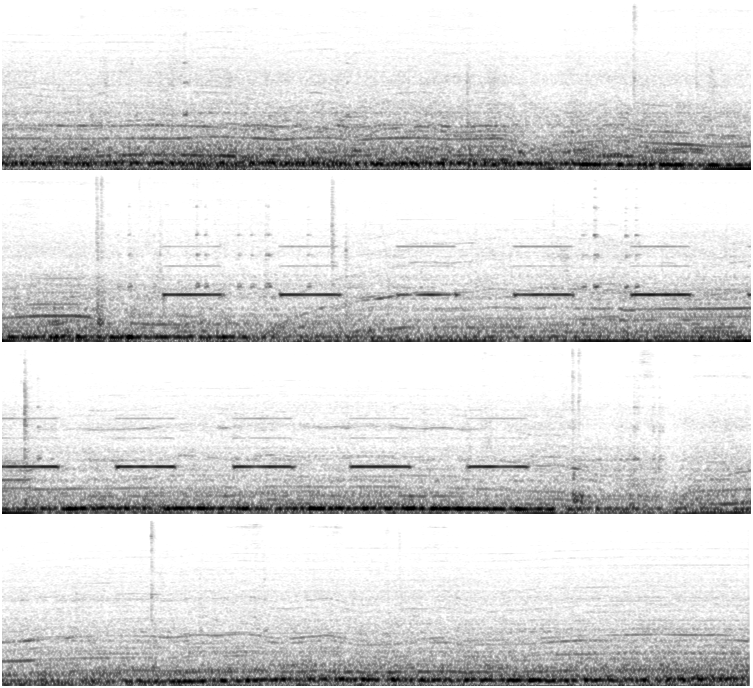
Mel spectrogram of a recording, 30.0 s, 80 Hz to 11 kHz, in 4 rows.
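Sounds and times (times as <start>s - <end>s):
diesel engine running: 0.0s - 29.9s
reversing alarm beeping: 9.2s - 13.2s, 13.8s - 20.4s.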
